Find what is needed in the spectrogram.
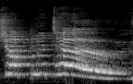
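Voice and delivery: very loud, high squeal; excited shout. Real, not acted. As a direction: scream it back with glee. Echoing the shout even louder.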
